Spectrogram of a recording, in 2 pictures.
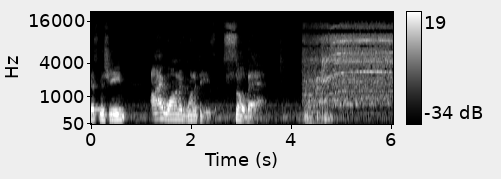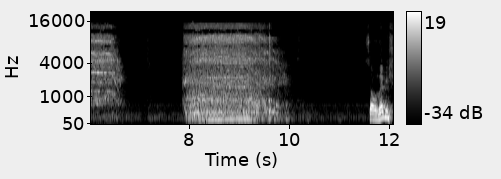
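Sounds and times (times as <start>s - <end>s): electric drill motor whining: 4.2s - 6.8s, 7.9s - 10.2s.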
